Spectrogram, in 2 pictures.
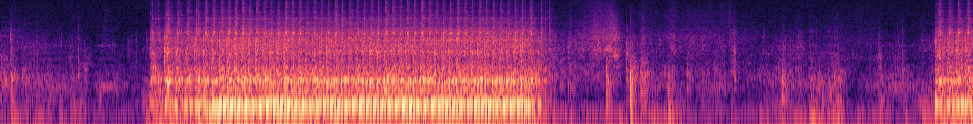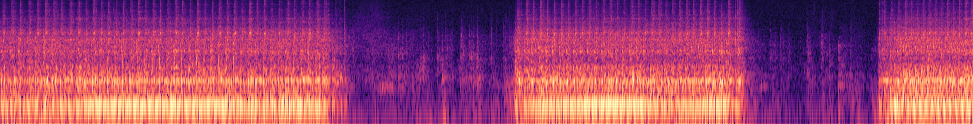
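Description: A sewing machine stitches a bag strap in three long steady runs of loud, even whirring, with short quiet pauses between bursts.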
